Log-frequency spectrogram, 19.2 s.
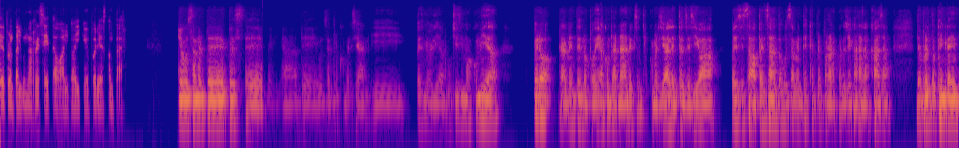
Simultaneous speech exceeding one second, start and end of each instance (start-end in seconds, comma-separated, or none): none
